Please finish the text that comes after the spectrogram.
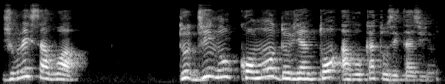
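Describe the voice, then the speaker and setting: A woman's voice: fairly high pitch, lively intonation, moderate pace. A woman hosting a web interview show, introducing her guest and asking questions, often repeating and restarting words. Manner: repeats and restarts words, warm religious phrasing. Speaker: host and founder of a web show. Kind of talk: interview host.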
